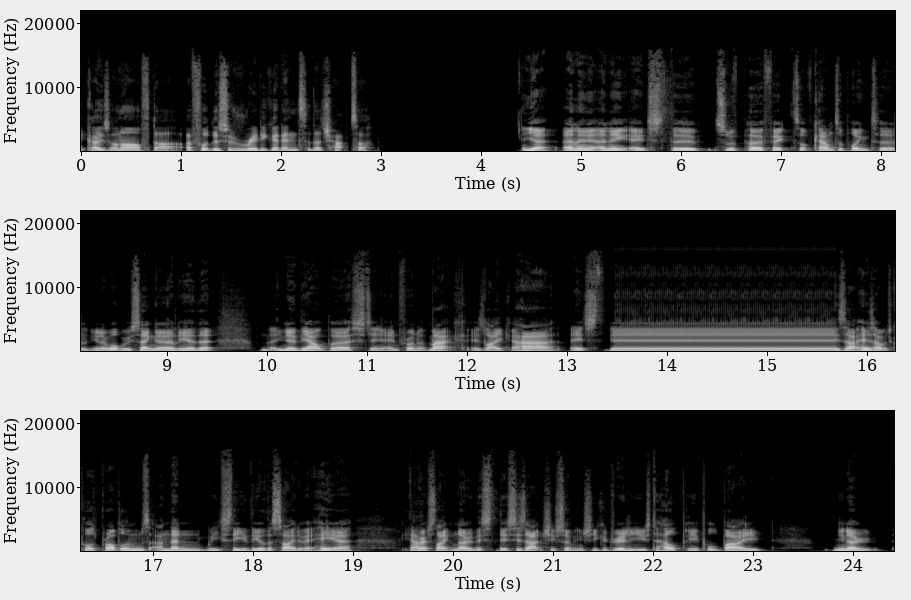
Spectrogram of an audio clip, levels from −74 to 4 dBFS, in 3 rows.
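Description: Speech recording with a system hang loop from 13.48 to 15.68 s: a 20 ms buffer repeats about 110 times, producing a steady 50 Hz buzz.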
